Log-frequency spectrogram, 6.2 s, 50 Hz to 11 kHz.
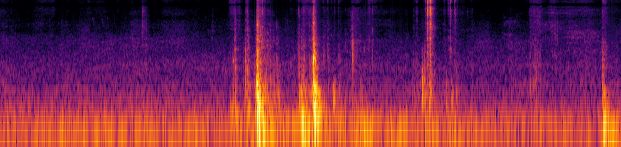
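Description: Door of a 2018 Ford F-250 pickup being opened: two sharp latch clicks about halfway through, half a second apart, then a lighter click a little later.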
